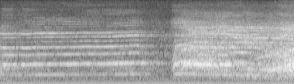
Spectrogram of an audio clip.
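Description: A man's voice holding one long, steady sung note through a microphone; about two and a half seconds in it stops and an audience breaks into loud shouts and cheers.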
